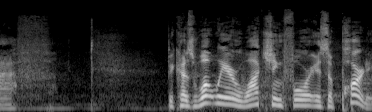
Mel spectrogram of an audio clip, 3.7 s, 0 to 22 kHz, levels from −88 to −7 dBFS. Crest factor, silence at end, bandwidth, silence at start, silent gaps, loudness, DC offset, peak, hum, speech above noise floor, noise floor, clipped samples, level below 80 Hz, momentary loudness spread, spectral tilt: 22 dB; 0 s; 15.5 kHz; 0 s; none; -27 LUFS; under 0.1%; -8 dBFS; none; 35 dB; -62 dBFS; under 0.1%; -66 dBFS; 17 LU; -4.5 dB/octave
